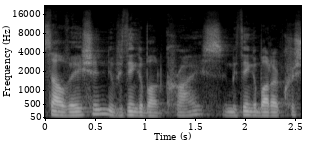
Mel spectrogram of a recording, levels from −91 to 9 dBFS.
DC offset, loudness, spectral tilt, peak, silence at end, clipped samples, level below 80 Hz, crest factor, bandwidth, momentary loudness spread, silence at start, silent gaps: under 0.1%; -32 LUFS; -4.5 dB/octave; -10 dBFS; 0 s; under 0.1%; -76 dBFS; 22 dB; 18.5 kHz; 7 LU; 0 s; none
